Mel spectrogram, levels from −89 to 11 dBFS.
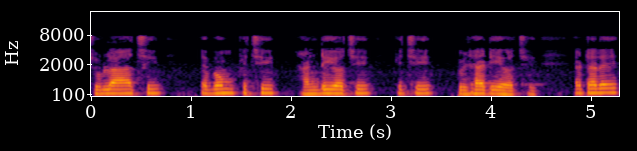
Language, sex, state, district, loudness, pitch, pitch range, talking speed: Odia, male, Odisha, Malkangiri, -19 LUFS, 150 Hz, 145-160 Hz, 115 wpm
